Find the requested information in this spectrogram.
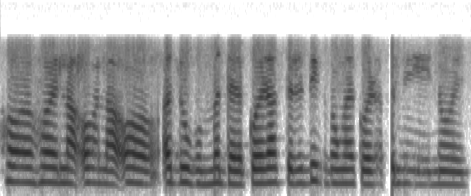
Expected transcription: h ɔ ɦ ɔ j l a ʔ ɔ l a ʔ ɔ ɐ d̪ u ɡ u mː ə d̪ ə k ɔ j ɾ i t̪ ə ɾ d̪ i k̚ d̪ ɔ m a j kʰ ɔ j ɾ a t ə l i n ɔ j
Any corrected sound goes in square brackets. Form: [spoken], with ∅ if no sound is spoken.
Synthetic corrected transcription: h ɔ ɦ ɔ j l a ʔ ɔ l a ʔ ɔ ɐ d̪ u ɡ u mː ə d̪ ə k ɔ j ɾ [a] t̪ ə ɾ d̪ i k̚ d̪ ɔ [ŋ] a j [k] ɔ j ɾ a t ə l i n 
